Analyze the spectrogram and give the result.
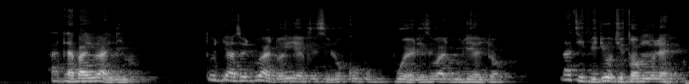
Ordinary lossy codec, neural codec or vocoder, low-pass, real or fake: none; autoencoder, 48 kHz, 128 numbers a frame, DAC-VAE, trained on Japanese speech; 14.4 kHz; fake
